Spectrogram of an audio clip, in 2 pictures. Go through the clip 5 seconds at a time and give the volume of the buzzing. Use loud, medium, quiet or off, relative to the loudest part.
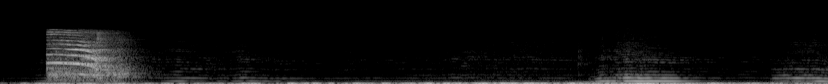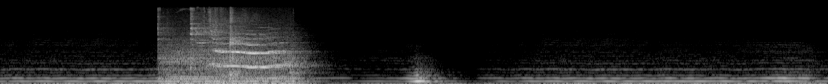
quiet, medium, loud, loud.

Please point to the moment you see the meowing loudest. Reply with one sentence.
The loudest moment of the meowing is at 11 seconds.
